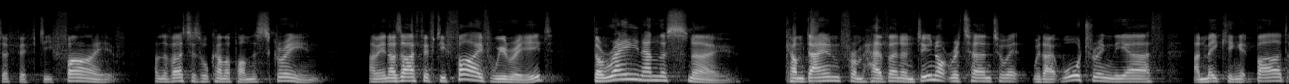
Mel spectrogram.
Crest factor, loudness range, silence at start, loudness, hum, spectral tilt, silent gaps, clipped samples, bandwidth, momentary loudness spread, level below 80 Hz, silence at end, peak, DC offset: 18 dB; 4 LU; 0 s; -23 LUFS; none; -5.5 dB/octave; none; under 0.1%; 14.5 kHz; 11 LU; -70 dBFS; 0 s; -4 dBFS; under 0.1%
